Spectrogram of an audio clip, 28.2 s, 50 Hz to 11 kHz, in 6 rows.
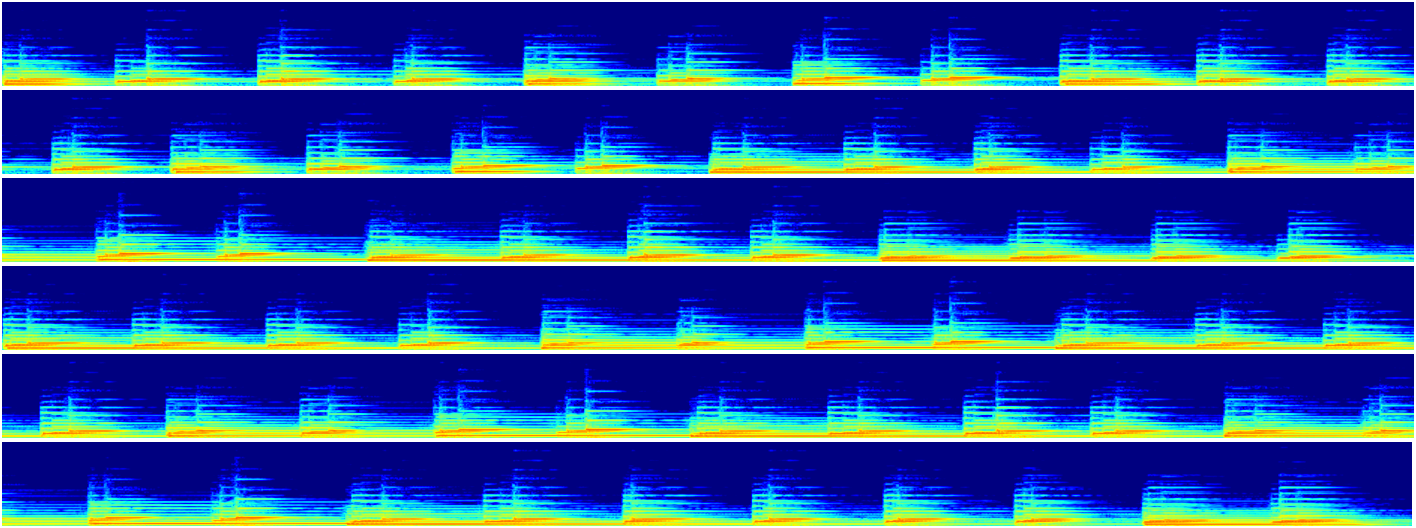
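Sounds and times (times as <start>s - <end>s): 
Grand Piano arpeggiated broken chords in C major: 0.0s - 28.2s.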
